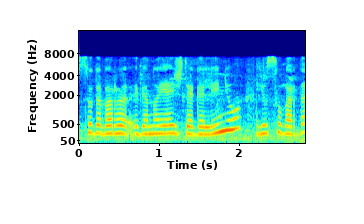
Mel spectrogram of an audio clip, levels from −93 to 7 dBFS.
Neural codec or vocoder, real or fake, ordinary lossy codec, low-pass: none; real; MP3, 48 kbps; 7.2 kHz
